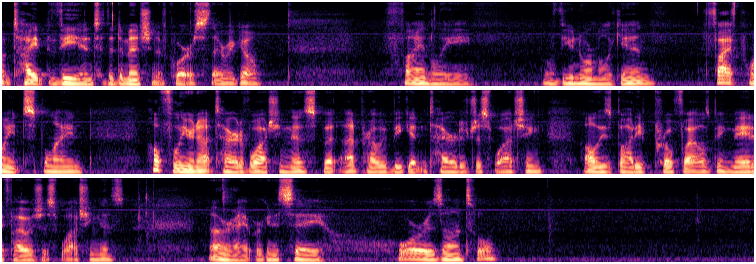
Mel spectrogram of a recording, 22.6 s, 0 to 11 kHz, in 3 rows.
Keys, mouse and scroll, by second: 0.6 click, 1.6 click, 2.1 Escape, 2.4 scroll up 1, 2.5-3.4 scroll down 3, 6.4 click, 8.6 click, 9.0-9.8 scroll up 4, 11.7 click, 12.8 click, 14.1 click, 14.4 middle click, 14.7 click, 15.0 middle click, 15.6 click, 16.3 Escape, 17.4 click, 17.7 middle click, 18.4 click, 18.7 middle click, 18.8 click, 19.8 click, 20.4 h.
